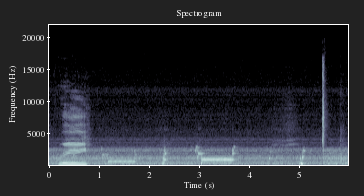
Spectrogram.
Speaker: the birdies being there yeah they're definitely there and this this power supply is advertised is not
